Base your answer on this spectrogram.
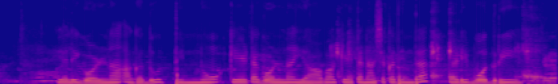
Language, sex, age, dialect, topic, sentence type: Kannada, female, 18-24, Dharwad Kannada, agriculture, question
